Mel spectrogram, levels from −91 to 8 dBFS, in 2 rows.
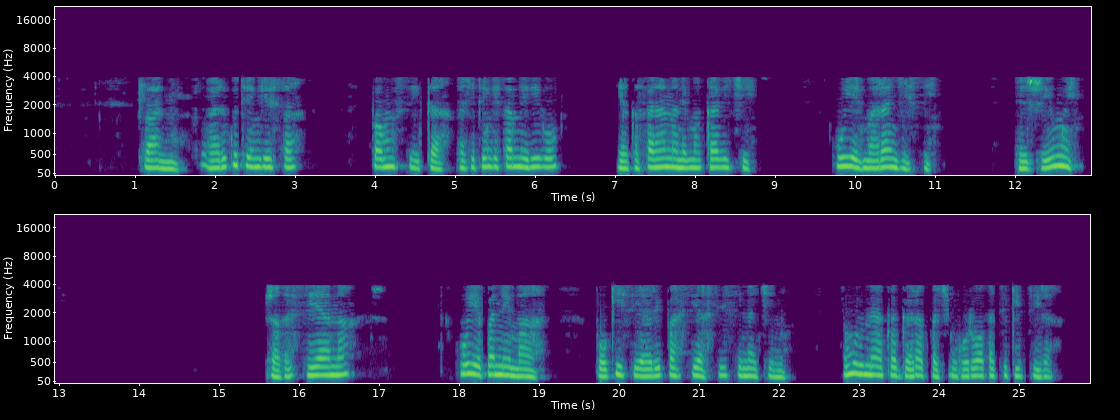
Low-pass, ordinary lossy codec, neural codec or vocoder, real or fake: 7.2 kHz; AAC, 16 kbps; none; real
